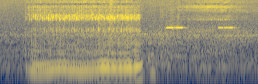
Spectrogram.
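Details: Male pit bull dog snoring during sleep: one long, tonal, rattling snore lasting about two seconds, followed by quiet breathing and faint squeaks.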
